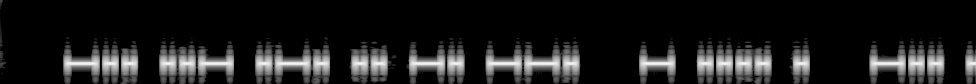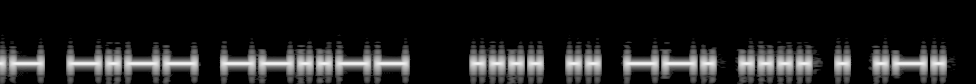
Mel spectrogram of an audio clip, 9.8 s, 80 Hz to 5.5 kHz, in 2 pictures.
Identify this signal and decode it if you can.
Morse code, heard as a keyed tone, about 25 wpm, 600 Hz. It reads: DURING THE DAY, HIGHER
